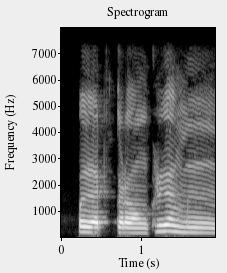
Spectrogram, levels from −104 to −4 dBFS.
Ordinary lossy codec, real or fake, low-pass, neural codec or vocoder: none; real; 7.2 kHz; none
